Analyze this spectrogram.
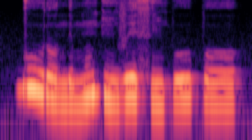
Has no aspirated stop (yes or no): yes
